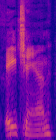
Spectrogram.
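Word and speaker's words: Etienne: Travis ATN changes his name pronunciation goes to the Saints and now it's Achan.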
